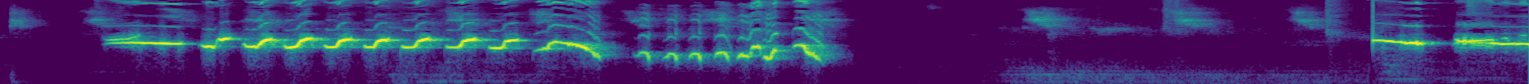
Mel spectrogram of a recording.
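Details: Afternoon white-rumped shama lure for trotol and pastol birds to sing back; a fast series of about eight identical rising-falling whistled notes, then a lower rapid rattling trill, silence, and a final bright whistle.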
